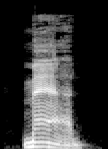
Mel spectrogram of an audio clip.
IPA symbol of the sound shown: æ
